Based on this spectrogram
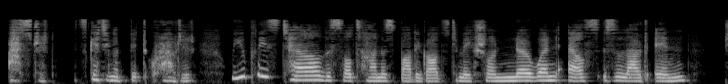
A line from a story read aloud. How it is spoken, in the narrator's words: she whispered to her niece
